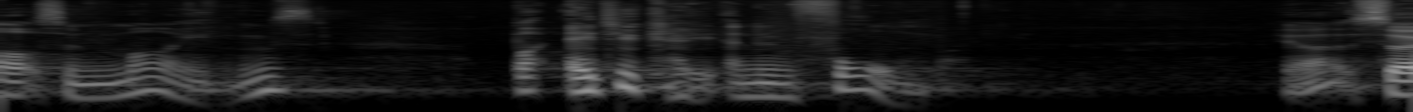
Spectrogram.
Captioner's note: none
